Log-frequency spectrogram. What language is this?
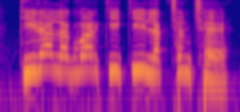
Magahi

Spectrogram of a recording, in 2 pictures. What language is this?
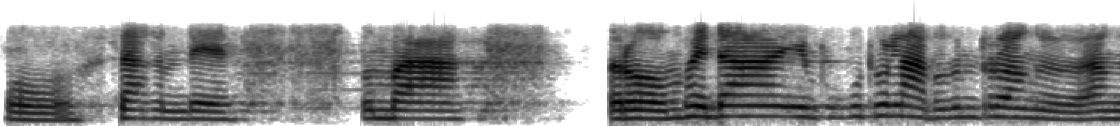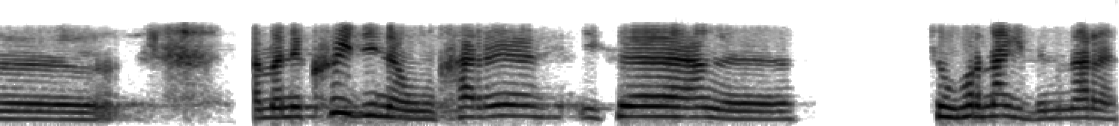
Bodo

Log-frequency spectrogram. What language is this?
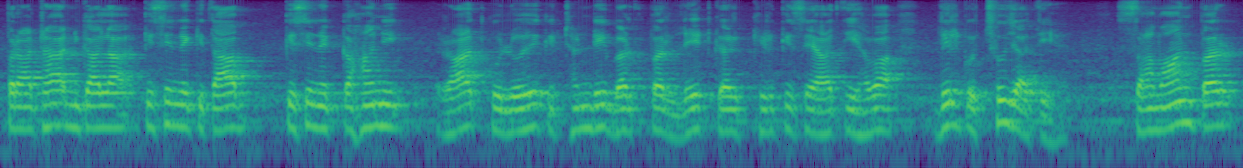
Urdu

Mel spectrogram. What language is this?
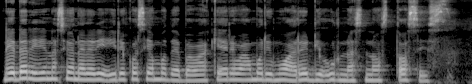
Kikuyu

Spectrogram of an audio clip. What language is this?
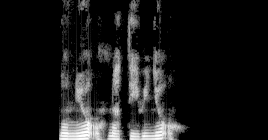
Tepeuxila Cuicatec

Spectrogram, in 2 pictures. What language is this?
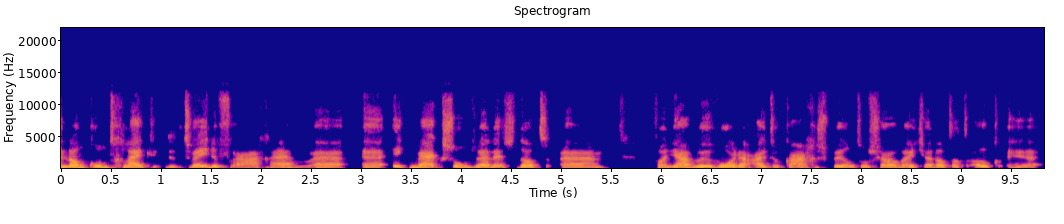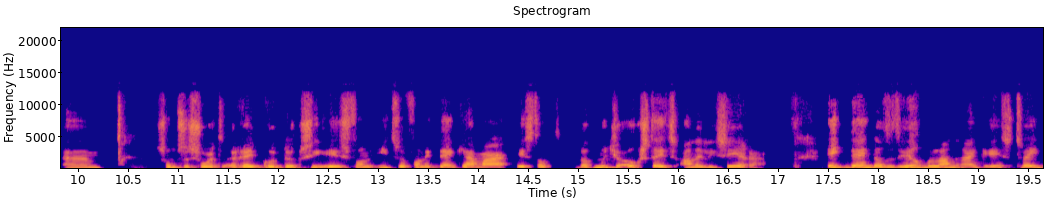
Dutch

